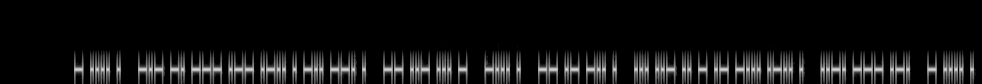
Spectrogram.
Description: Morse code, heard as a keyed tone, about 44 wpm, 700 Hz. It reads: THE KNOWLEDGE MUST BE MADE SUITABLE FOR THE
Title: Sentences from Top 1400 Words 45wpm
